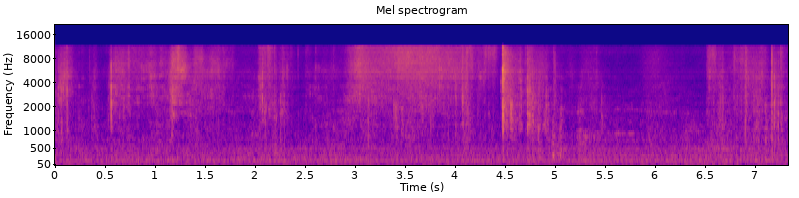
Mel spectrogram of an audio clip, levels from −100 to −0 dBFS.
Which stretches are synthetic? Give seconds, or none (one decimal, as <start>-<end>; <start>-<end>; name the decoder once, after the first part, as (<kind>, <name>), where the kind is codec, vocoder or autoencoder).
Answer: 0.0-7.3 (codec, DAC)

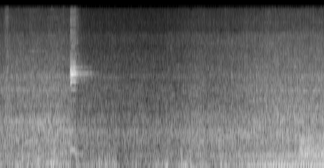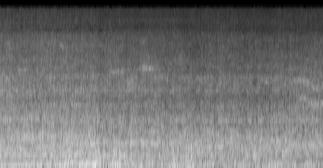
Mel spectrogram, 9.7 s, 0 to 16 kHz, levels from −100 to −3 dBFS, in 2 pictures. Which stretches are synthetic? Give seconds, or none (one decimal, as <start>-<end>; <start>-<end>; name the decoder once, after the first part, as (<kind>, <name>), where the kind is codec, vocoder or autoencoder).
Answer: 6.6-7.8 (codec, DAC)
